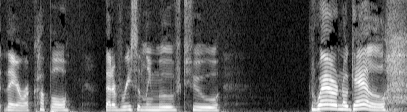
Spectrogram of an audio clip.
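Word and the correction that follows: Gwernogle: no, Guernogle. That's how you say it. Yes, Welsh is fucking hard.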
